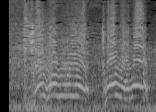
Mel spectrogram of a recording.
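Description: A tank crewman shouting fire-control commands in Chinese, calling for an armour-piercing round in long, high-pitched calls. Under the calls is the steady low rumble of the tank's interior. The sound starts after a split second of silence.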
